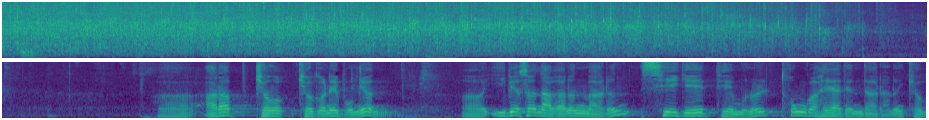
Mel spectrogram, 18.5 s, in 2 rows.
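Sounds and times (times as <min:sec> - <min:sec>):
audience applause: 0:00.0 - 0:09.3
speech: 0:10.8 - 0:18.4.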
